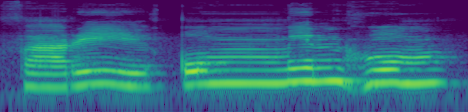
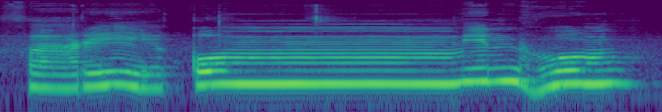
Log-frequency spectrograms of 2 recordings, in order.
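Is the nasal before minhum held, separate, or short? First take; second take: short; held. First: The m merges but without a held nasal. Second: The m merges with a nasal held two counts. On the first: The speaker calls it wrong. "tidak ada dengungnya di situ" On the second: The speaker calls it right. "Cara baca yang betul"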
